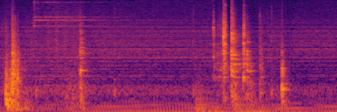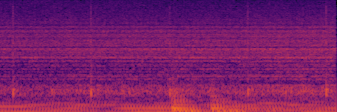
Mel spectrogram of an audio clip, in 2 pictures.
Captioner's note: clattering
